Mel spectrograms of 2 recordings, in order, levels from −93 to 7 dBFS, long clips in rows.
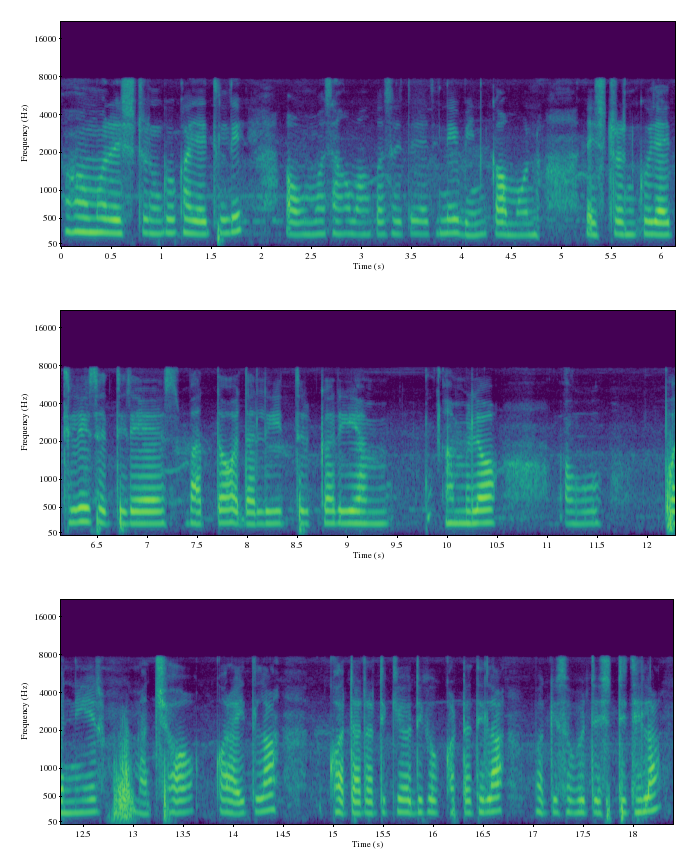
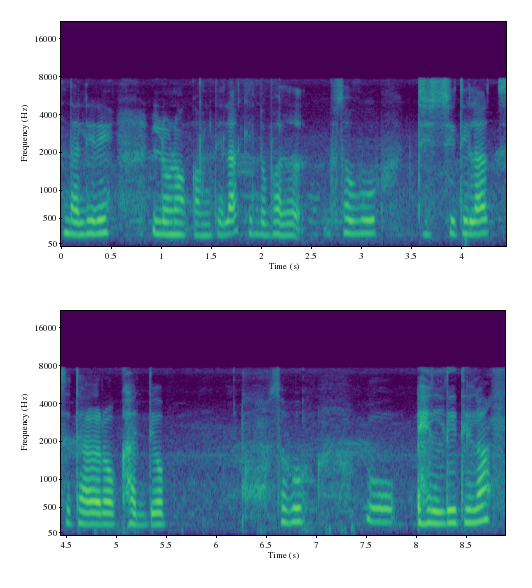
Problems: none marked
